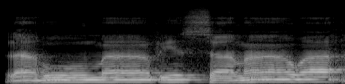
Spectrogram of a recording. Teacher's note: Jadi lamnya tidak dibaca. Fis langsung aja huruf yang sinnya. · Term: alif lam samsiah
